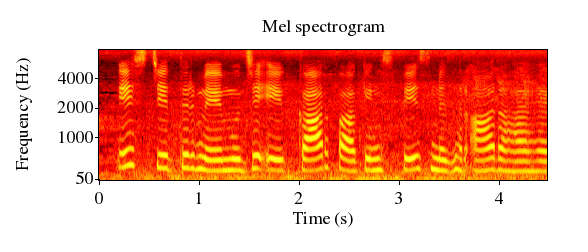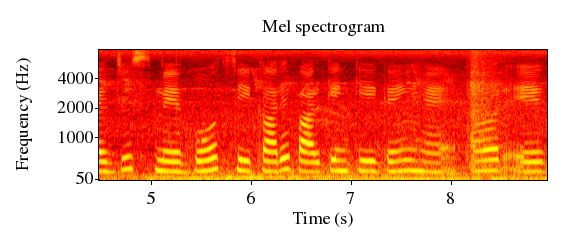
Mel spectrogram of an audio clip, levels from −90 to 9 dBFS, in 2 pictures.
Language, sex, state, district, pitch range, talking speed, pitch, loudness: Hindi, female, Chandigarh, Chandigarh, 230-265 Hz, 145 wpm, 245 Hz, -17 LUFS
